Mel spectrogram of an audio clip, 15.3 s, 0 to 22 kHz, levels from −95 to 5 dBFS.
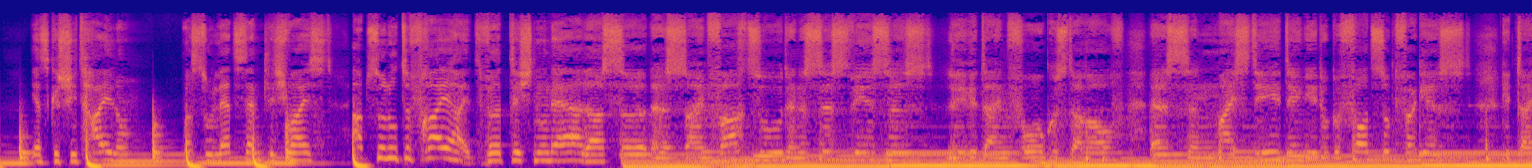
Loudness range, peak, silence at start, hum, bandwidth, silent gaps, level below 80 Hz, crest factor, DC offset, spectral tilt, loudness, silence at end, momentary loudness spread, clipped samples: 2 LU; -6 dBFS; 0 s; none; 16 kHz; none; -20 dBFS; 12 dB; under 0.1%; -4.5 dB/octave; -19 LUFS; 0 s; 4 LU; under 0.1%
